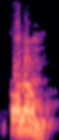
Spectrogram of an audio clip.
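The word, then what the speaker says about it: column: কারণ কি নিয়ম হচ্ছে যখন এম এর পর এন থাকবে তো এখানে এম এর পর এন আছে অতএব এখানে এন লেটারটি পড়া যাবে না এটি সাইলেন্ট হবে যেমন কলম এখানে এনটি সাইলেন্ট হবে এটা হ্যাম পড়তে হবে।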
